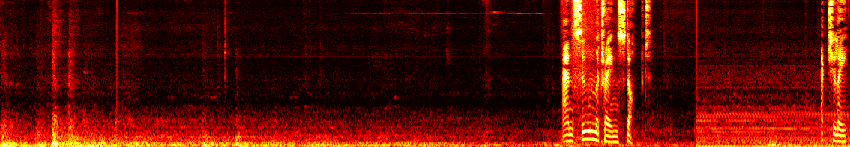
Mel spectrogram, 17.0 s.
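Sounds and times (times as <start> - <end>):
electric train rumbling: 0.0 - 17.0
faint high whine: 14.0 - 17.0.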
